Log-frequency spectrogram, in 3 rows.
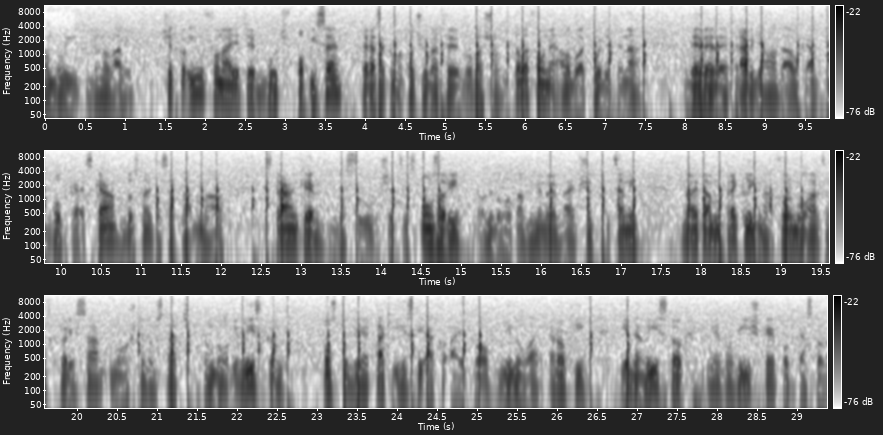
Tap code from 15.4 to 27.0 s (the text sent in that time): DO BSG A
